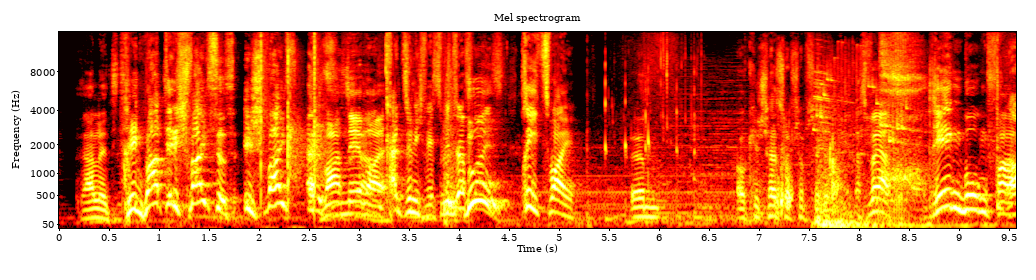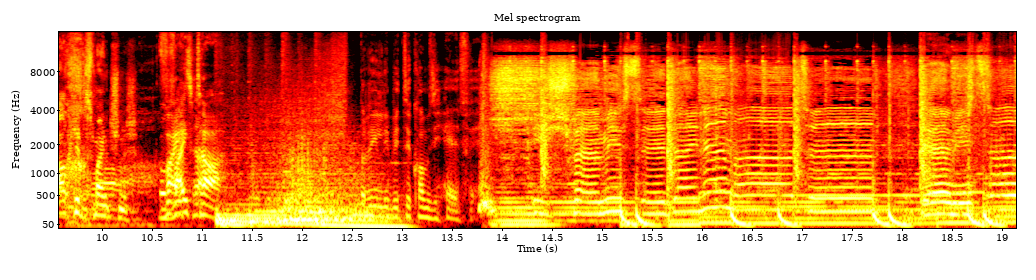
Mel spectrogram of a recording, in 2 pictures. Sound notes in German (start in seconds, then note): 7.3 Gluckern; 11.1 Spannungsvolle Klänge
